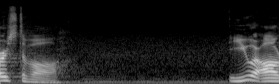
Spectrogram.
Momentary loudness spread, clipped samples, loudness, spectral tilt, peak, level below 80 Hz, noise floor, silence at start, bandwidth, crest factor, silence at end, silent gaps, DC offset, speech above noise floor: 13 LU; under 0.1%; -21 LUFS; -5.5 dB/octave; 0 dBFS; -52 dBFS; -48 dBFS; 0 s; 16 kHz; 20 dB; 0 s; none; under 0.1%; 31 dB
